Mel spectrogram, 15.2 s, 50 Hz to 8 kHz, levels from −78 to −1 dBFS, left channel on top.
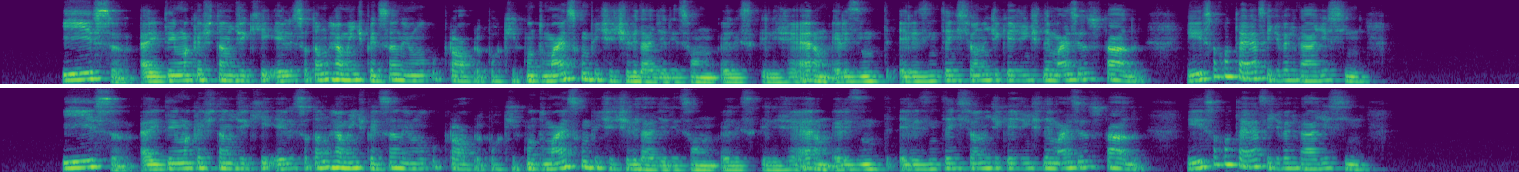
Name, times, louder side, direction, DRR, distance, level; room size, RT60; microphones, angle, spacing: voice 1, 0.6-13.8, left 1 dB, 80° left, 2.2 m, -23 dB
11.5 x 7.9 x 4.7 m
head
